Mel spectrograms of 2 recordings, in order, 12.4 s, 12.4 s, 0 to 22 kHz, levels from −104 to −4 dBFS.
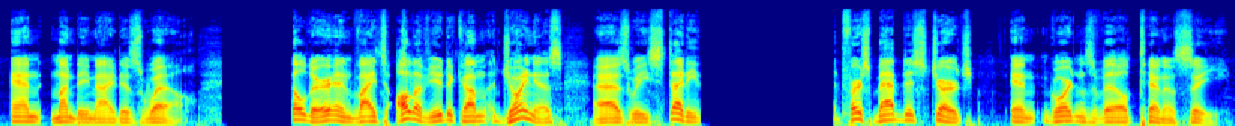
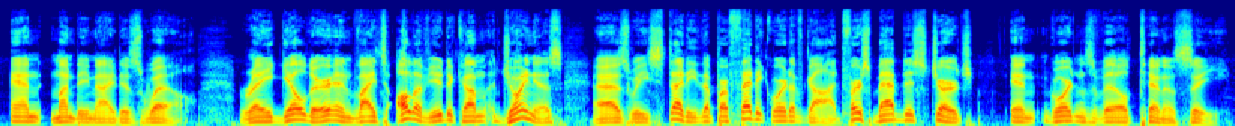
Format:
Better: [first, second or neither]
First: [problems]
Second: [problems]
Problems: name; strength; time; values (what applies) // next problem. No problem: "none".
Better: second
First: audio cutting out; at 2 s for 0.5 s and at 7 s for 1.5 s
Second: none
